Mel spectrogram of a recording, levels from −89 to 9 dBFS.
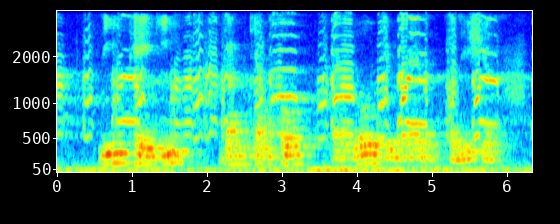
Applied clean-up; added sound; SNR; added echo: none; Fowl; 5 dB; reverberation time 0.9 s.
